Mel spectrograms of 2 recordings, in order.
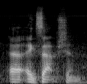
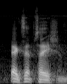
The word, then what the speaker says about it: exaptation: extended the ARPANET embraced exaption, or I can never know how to pronounce this. I learned this from who had it? Exaptation, perfect.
